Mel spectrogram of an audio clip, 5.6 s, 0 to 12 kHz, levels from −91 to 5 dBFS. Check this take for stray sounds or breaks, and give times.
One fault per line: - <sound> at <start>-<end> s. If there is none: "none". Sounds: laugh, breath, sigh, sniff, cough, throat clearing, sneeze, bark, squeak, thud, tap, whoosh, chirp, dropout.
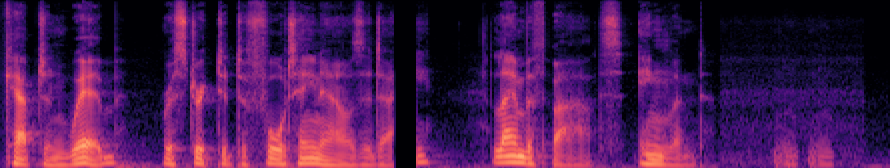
- dropout at 2.5-2.6 s
- laugh at 4.8-5.2 s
